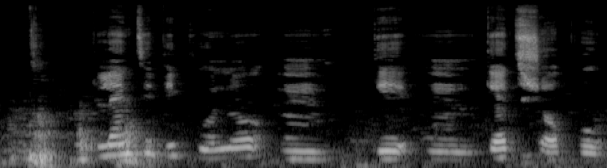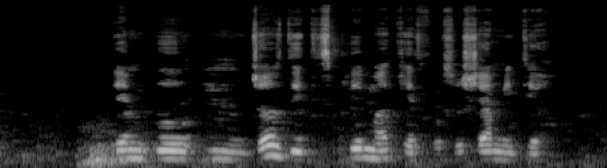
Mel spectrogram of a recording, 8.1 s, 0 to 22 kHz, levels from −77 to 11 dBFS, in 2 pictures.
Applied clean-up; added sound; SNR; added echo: classical method log-MMSE.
